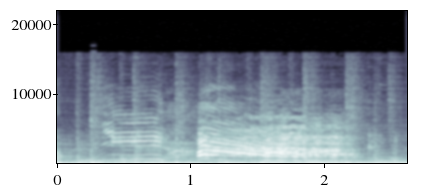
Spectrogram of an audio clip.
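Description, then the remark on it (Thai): A horse whinnies loudly, a high shrill call that slides downward and breaks into a quavering tremble, preceded by a shorter high cry and set over a steady low background drone. “ถ้าย้อนกลับไปสมัยก่อนนะคะ ม้าเป็นสัตว์เลี้ยงที่ช่วยงานมนุษย์มานานแล้วค่ะ เราเอาม้าป่ามาเลี้ยงราวๆ6,000 ปีที่แล้วค่ะ แล้วก็เอามาฝึกพื่อใช้ขนของ ใช้เป็นพาหนะขี่ให้พาไปที่นู่นที่นี่”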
